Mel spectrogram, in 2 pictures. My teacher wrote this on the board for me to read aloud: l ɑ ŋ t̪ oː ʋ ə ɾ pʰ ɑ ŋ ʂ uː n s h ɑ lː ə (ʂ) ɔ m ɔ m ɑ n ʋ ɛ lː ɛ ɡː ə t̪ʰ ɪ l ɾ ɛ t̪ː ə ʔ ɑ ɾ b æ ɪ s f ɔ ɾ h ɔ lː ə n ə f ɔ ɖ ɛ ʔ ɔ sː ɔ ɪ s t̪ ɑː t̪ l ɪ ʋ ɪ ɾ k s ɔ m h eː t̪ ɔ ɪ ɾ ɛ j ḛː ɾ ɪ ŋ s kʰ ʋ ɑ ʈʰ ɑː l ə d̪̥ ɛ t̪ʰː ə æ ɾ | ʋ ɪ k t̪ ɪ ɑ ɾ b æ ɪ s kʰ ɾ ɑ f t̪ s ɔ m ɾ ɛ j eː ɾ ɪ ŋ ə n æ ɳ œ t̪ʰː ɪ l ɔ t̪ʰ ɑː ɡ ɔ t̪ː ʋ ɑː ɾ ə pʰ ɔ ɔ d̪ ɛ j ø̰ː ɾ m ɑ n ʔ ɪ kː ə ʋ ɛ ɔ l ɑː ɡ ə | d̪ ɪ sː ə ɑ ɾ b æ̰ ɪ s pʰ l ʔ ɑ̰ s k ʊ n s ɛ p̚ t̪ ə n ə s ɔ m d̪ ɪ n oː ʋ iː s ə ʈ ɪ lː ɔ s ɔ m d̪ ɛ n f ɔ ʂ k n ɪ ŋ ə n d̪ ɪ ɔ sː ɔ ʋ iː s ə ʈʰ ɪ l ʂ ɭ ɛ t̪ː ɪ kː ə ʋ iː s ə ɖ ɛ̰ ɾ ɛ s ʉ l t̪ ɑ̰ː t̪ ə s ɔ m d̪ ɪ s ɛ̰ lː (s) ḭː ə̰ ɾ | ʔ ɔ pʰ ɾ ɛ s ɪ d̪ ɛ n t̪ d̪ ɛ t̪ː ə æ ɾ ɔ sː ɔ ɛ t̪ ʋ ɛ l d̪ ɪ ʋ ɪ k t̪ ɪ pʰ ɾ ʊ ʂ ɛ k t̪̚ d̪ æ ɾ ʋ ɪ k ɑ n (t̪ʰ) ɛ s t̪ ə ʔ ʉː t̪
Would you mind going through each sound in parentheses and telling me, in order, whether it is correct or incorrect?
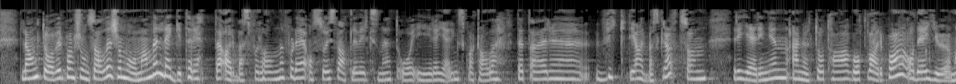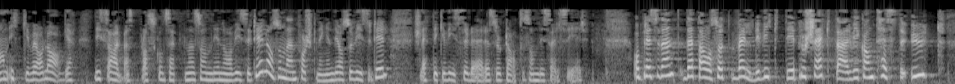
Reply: correct, correct, correct

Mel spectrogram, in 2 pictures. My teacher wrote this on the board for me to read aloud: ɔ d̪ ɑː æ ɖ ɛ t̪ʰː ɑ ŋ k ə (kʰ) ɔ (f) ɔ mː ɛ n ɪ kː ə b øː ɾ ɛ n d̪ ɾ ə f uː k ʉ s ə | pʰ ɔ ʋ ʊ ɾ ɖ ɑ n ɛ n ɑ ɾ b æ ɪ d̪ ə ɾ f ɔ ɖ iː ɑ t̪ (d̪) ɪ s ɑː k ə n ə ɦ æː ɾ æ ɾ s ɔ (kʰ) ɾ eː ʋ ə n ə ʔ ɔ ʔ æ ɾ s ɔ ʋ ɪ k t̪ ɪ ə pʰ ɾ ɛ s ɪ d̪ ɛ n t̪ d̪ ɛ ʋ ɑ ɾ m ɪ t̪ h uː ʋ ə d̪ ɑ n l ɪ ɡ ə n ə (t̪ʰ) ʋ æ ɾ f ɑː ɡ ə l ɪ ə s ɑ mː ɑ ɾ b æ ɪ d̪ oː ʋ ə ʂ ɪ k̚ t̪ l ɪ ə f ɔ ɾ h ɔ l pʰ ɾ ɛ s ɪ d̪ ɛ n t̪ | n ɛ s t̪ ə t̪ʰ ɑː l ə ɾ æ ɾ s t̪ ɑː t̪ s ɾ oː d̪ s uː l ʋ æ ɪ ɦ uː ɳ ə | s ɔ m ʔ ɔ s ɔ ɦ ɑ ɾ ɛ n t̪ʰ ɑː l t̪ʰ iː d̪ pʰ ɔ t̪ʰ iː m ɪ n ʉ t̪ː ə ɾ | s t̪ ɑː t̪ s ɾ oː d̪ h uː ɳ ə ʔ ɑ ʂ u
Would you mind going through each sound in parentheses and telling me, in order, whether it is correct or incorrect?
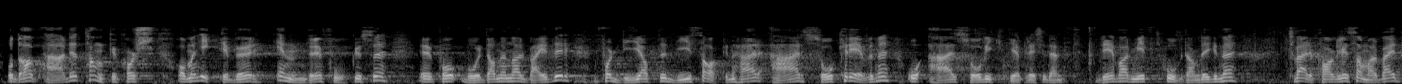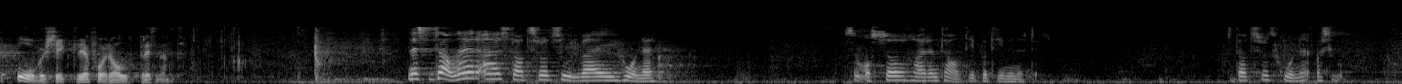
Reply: correct, incorrect: ʂ, correct, correct, correct

